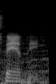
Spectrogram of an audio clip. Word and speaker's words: Phanpy: Fanti phanpy I used to always call it fancy and then people told me it's actually pronounced phanpy like a ton of people told me that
